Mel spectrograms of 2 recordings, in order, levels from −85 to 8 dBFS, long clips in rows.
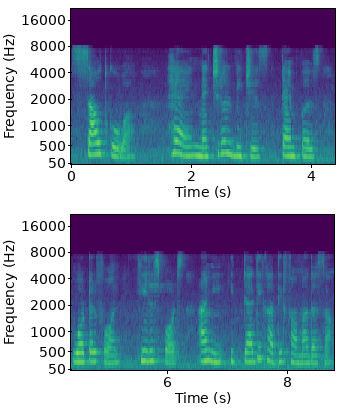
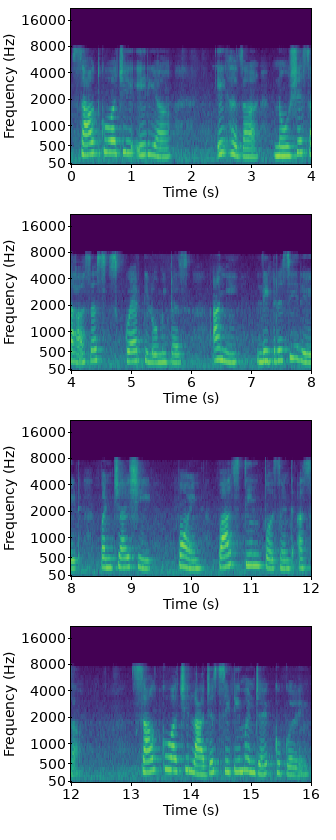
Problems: background sounds at intervals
